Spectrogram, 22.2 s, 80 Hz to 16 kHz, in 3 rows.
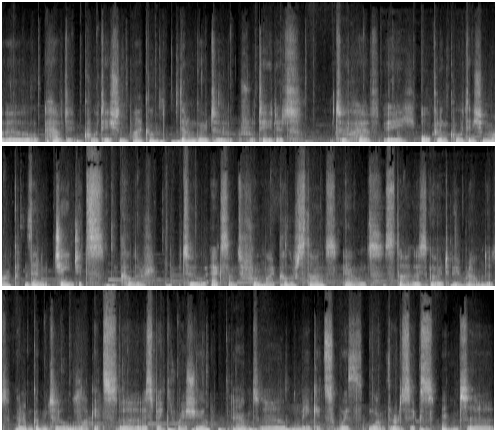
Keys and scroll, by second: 19.7-21.2 typing.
